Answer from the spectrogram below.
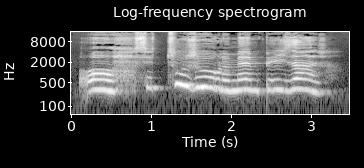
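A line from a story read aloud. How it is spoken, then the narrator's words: Moaning poor cow. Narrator (French): gémit la pauvre vache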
